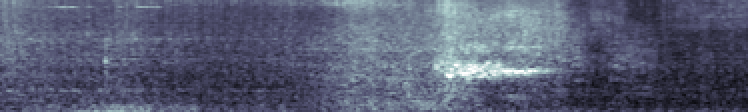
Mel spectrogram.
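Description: A truck engine rumbles nearby.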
